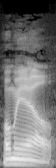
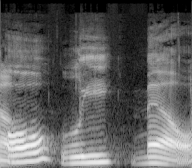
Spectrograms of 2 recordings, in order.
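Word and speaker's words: Olymel: never pronounce that right omel yeah hey I got it oh no you didn't no I didn't the way you say it is like honey you know honey om Oly Mel okay Oly Mel that's o all right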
